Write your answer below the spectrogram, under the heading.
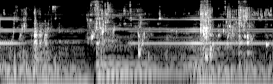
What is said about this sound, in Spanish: Las burbujas brotan cada vez más débiles. Indican que el aire de los pulmones de Calimán se está extinguiendo. Las burbujas cesan.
